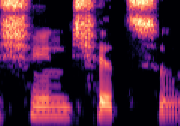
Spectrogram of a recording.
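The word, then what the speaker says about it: 新雪: আতারাশি শিন আর এখানে হলো ইউখি ইউখির সেৎসু উচ্চারণ হবে এখানে সেৎসু তাহলে শিনশেৎসু শিনশেৎসু মানে হচ্ছে ফ্রেশ স্নো মাত্র পতিত হওয়া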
